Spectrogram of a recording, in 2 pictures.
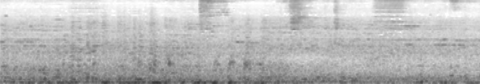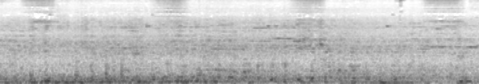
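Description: Union Pacific double-stack intermodal train rolling past: steel wheels on rail making a steady rumble with rapid clicking. The sound fades near the end as the last cars go by.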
